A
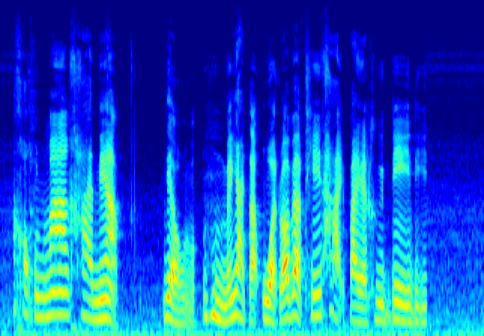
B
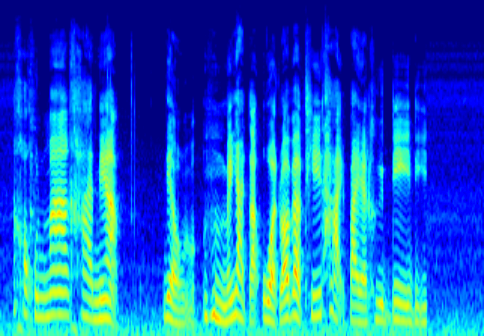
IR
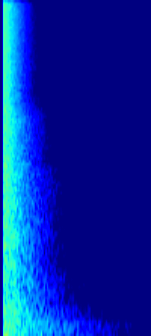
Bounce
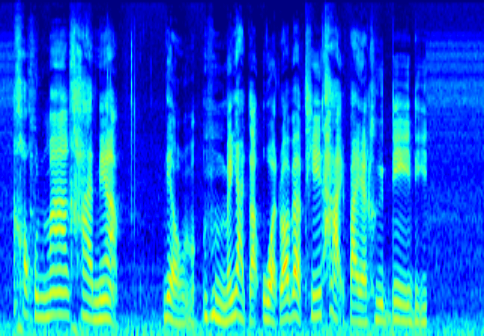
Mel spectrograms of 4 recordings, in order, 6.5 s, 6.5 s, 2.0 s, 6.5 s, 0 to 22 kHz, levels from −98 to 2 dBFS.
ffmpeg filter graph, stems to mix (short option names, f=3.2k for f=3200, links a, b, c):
-filter_complex "[0:a]lowpass=f=1.2k:p=1,volume=-6dB,asplit=2[a][b];[1:a]crystalizer=i=5.5:c=0,volume=-1.5dB[c];[b]apad=whole_len=284627[d];[c][d]sidechaincompress=threshold=-41dB:ratio=8:attack=8.5:release=333[e];[a][e]amix=inputs=2:normalize=0,equalizer=f=320:t=o:w=0.59:g=-8.5"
